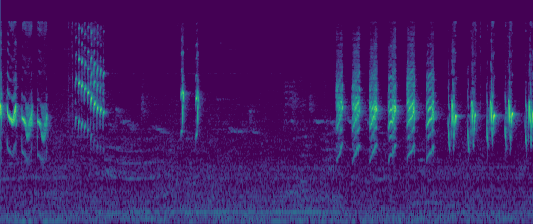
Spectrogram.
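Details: Wambi Mini lure sound: a cluster of quick chirps and a short buzzy burst, a mostly quiet stretch, then a steady series of loud, bright chirps about three per second.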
